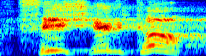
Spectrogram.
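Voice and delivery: very high, strident giant yell; enraged yell. A narrator's reading. Enraged giant yells at the farmer to leave. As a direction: screech it in a foot-stamping rage. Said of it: "hurla de nouveau le géant en trépignant de rage".

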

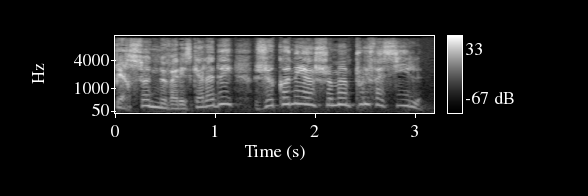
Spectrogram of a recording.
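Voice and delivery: high-pitched rabbit voice; pacifying rabbit. A narrator's reading. Rabbit leading friends to an easier path, pacifying.

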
